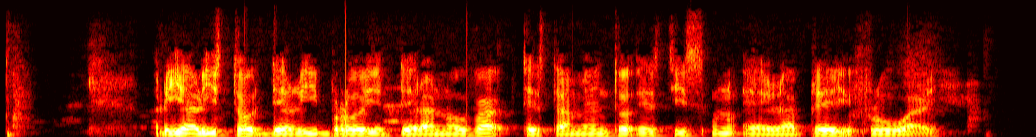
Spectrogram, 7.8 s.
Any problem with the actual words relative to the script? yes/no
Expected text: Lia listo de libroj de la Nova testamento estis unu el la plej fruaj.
no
